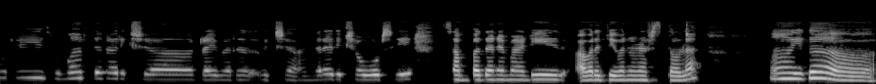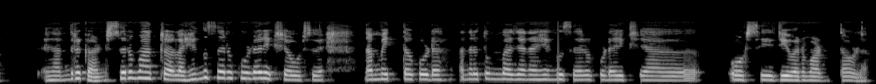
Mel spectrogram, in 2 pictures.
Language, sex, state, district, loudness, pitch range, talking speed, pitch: Kannada, female, Karnataka, Dakshina Kannada, -22 LUFS, 205-280 Hz, 115 wpm, 225 Hz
